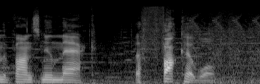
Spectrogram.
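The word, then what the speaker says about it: Focke: We'll have more than enough weapon energy to take down the Bond's new mech, the Fckin Wolf. No, I didn't say the F word. It's spelled out F-O-C-K-E, Wolf.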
